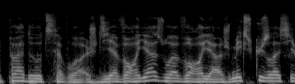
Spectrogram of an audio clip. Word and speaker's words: Avoriaz: Allez, dites Avoria. Allez, Avoria, c'est noté et je ne me tromperai plus jamais. Il y a un Z, mais on le prononce pas.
